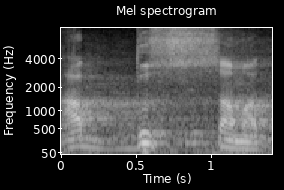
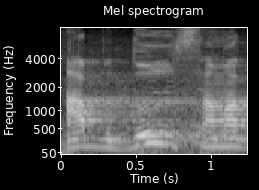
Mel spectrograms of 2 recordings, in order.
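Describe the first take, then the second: First: The first word ends with an s sound. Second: The first word ends with an l sound. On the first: The speaker calls it right. "আব্দুল নয়, আব্দুস Samad" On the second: The speaker calls it wrong. "আব্দুল Samad নয়"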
